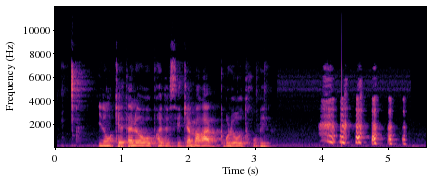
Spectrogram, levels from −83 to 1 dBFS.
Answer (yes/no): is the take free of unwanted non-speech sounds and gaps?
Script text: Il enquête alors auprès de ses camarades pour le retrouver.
no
